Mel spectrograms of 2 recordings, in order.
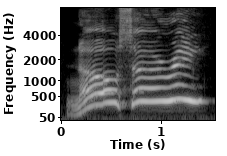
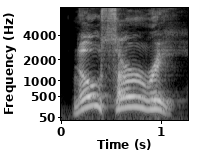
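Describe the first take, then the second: First: Put-on much higher, slow sing-song child voice; eager boy. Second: Loud, falling No sirree; gruff denial. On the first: Young boy echoing Red, high and eager. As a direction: echo the old man brightly like a kid. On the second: Husband dismissing the doctor, loud and gruff. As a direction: shut it down flat and firm. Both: A narrator's reading.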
